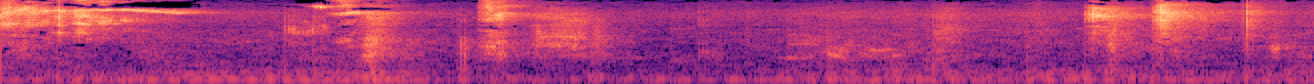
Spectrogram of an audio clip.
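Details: Baby monkey Bobby, blocked and refused milk by Brinn, gives thin, very high squealing cries in short bursts at the start and again near the sixth second, with faint clicks and rustling in between.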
